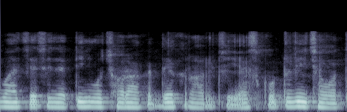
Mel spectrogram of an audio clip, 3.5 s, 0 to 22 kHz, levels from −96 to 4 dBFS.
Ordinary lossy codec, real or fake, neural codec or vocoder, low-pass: none; fake; codec, 16 kHz, 16 kbps, FreqCodec, smaller model; none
